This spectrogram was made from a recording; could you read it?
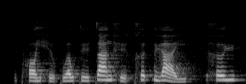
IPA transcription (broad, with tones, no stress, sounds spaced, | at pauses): pʰ ɔː˨ j h yː˨˩ kʷ aː˧ w t̪ yː˨˥ t̪ aː˥ n h yː˨˩ kʰ ɵ˥ t̚ ɵ˨˥ ɥ aː˨ j | h ɵ˥ ɥ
